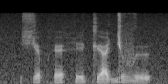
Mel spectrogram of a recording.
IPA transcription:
ç e pʰ e h i kʲ a ɟ ɨ v ɨ

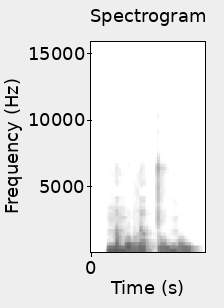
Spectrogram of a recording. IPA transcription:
n̪ ɐ˥ m o˥ w l ɐ˧ p̚ t̪ o˨˥ w ŋ o˨ w

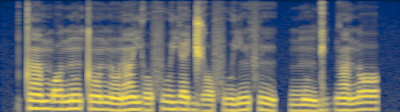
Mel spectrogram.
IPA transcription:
t ã˦ m ɔ˦ n ũ˦ t ɔ̃˦ n ɔ̃˧ ɾ ã˦ j o˧ f u˦ j ɛ˦ d͡ʒ ɔ˧ f u˧ j ĩ˦ f ĩ˦˨ | m ũ˨ ɡ i˨˦ ɡ ã˧ n ɔ˦

